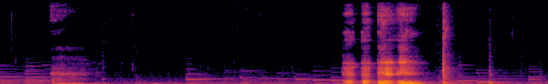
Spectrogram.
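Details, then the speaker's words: Adult coughing a quick run of about four short, harsh coughs over quiet background music, apologizing for constant coughing during a live chat; repeated coughing. "sorry for the constant coughing I know it might bug you a lot while you're listening on the background"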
